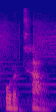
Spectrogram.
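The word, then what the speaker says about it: Hodaka: Haruko is wait no, it's not Haruko. It's Horaka.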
